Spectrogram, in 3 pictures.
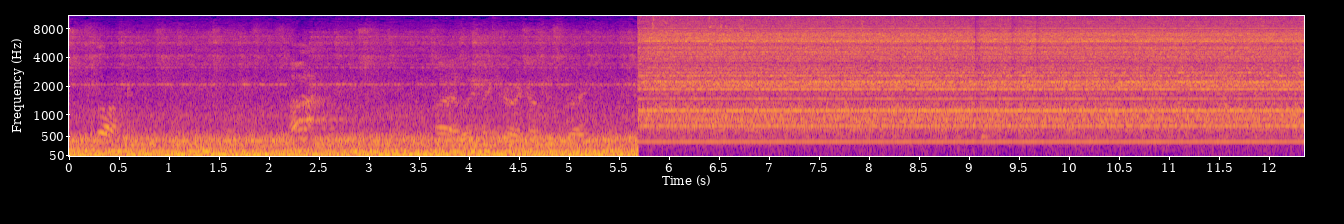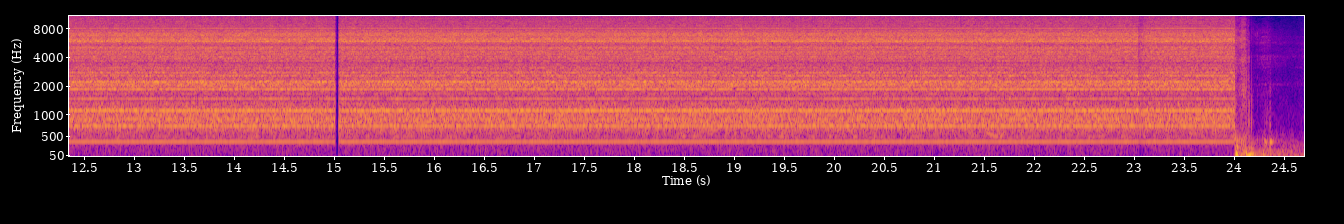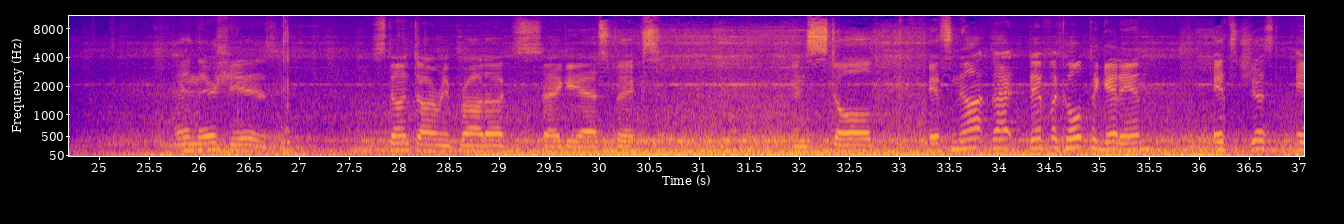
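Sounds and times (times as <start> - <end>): electric air compressor running: 5.7 - 24.2.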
